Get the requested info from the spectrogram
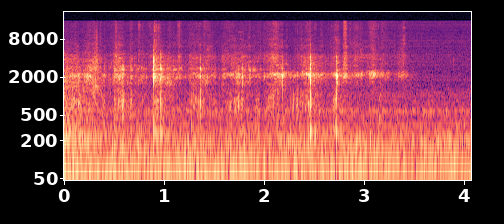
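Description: Faint scattered clicks and light taps of hands handling a plastic smartphone clamp and tripod grip while it is screwed tight.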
